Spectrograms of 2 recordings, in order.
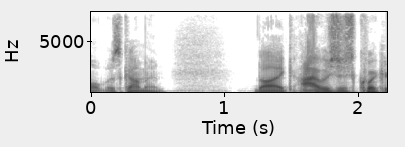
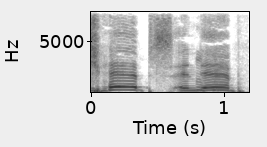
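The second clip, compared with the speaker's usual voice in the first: high, slow sing-song announcement; chips and dip; much slower than usual. Real, not acted. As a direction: sing it out slowly, delighted. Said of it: "how do we turn it around".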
